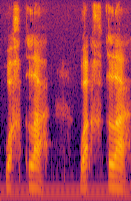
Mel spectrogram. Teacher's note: The command ending la with a glottalized L is used after stems that end in a consonant.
